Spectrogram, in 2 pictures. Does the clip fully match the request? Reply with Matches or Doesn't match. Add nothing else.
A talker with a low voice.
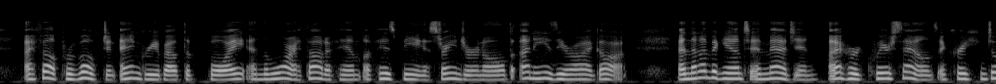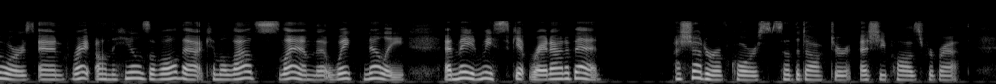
Doesn't match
